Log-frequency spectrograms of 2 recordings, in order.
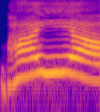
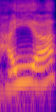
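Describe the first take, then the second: First: The word ends with a long stretched vowel. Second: The word is said short and plain. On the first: A special, affectionate way some girls address him. "সে এইভাবে বলবে ভাইয়া। ভাইয়া বলার পর সে literally চার আলিফের একটা টান দিবে" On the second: An ordinary way of addressing an older brother figure. "আমরা বলবো যখন ভাইয়া"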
